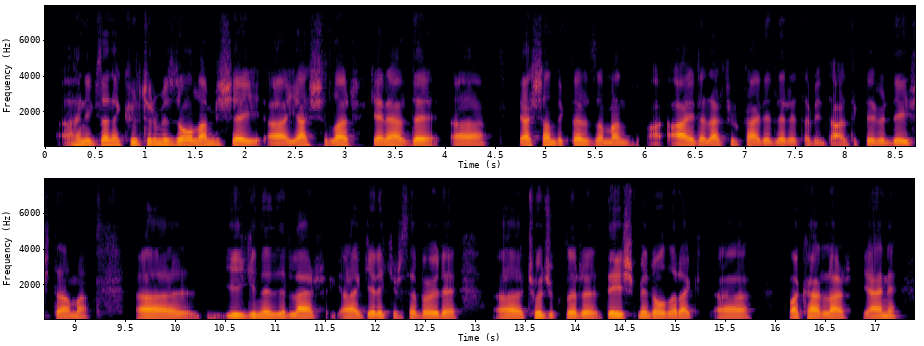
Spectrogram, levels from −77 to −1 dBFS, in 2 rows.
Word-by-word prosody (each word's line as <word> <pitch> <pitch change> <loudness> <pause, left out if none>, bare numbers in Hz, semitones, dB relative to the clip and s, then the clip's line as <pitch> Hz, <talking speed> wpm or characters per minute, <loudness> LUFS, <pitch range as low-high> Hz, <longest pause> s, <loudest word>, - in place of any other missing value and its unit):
hani, 125 +1 -1
zaten 135 +2 +2
kültürümüzde 140 0 +1
olan 140 +1 +4
bir 135 - -4
şey, 120 -2 +1
aaa, 105 0 +2
yaşlılar 120 +1 0
genelde, 120 0 +2
aaa, 110 0 0 0.4
yaşlandıkları 120 +1 +1
zaman 115 0 -1 0.2
a - - -8
aileler, 115 -1 +1
Türk 115 0 -9
aileleri, 110 -1 -1
tabii - - -7
ki - - -14
de - - -3
artık - - -5
devir 110 -1 -1
değişti 110 0 -1
ama, 110 0 -1 0.4
aaa, 105 -1 +3 0.4
ilgilenirler. 115 -1 +2 0.2
Aaa, 100 -1 +2
gerekirse 110 0 -2
böyle, 105 +1 +2 0.4
aaa, 100 -1 +1
çocukları 105 -1 0
değişmeli 105 0 +2
olarak, 105 -1 +1 0.2
aaa, 95 0 -1 0.4
bakarlar, 100 -3 +2
yani, 110 +1 +1
110 Hz, 120 wpm, -25 LUFS, 105-120 Hz, 0.4 s, olan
